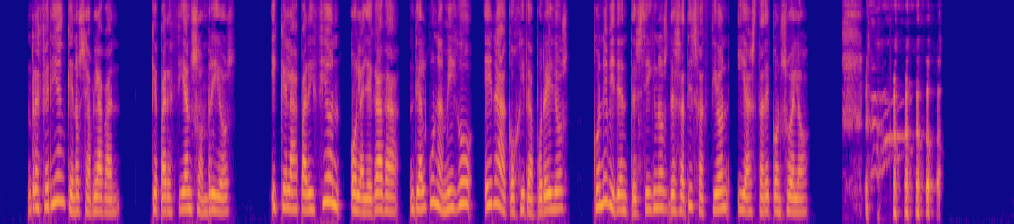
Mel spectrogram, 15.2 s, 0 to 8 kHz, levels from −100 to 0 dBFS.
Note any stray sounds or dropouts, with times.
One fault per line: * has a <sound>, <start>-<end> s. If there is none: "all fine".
* has a laugh, 12.6-14.2 s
